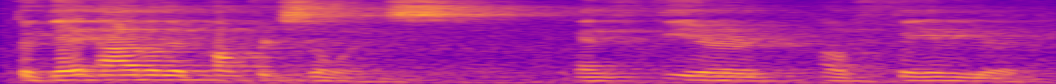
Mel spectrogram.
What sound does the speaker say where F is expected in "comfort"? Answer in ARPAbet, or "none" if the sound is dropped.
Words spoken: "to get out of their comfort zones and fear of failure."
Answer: F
